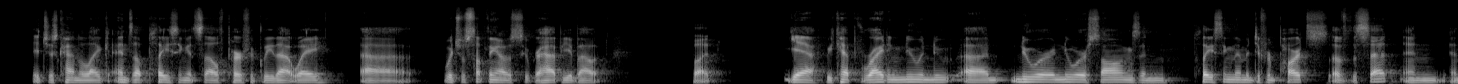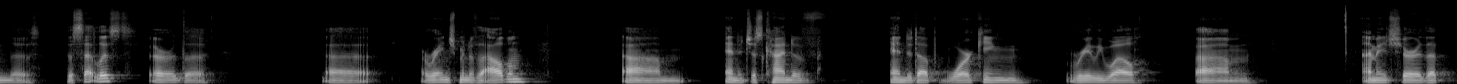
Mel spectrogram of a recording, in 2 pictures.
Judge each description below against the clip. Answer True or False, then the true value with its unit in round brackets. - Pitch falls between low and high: False (100 Hz)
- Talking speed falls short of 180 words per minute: True (150 wpm)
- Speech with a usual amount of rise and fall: False (2.3 semitones)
